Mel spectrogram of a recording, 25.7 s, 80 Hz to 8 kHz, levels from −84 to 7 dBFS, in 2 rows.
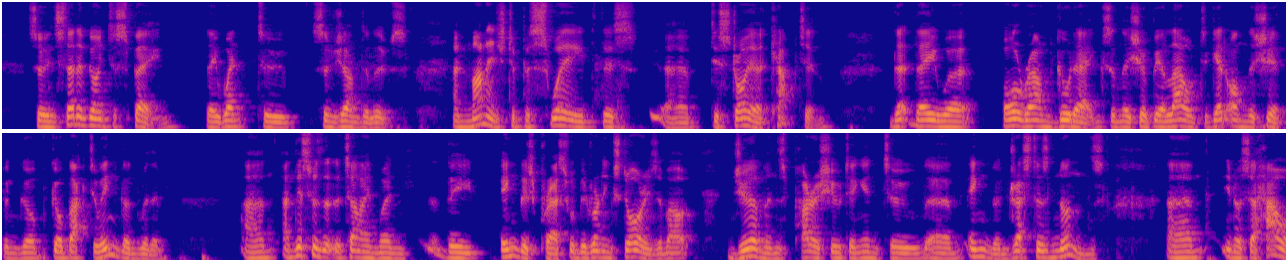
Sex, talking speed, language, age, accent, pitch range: male, 175 wpm, English, 50-69, British, 120-140 Hz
